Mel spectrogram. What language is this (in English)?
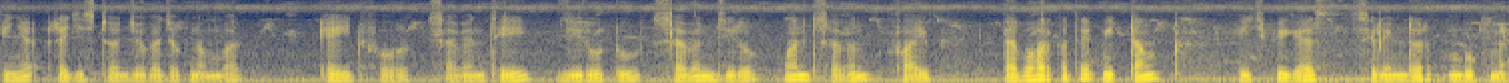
Santali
